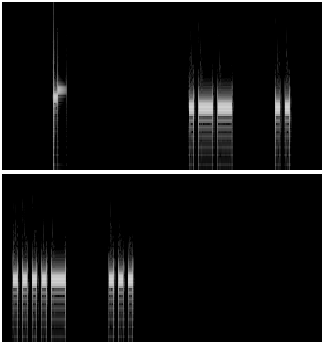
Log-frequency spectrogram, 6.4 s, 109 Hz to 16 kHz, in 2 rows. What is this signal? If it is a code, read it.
Morse code, heard as a keyed tone, about 25 wpm, spaced as for 14 wpm, 700 Hz. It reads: WI4S
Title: USA Call Signs - 4 Characters - 3x Character Spacing - 25wpm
